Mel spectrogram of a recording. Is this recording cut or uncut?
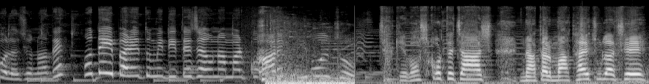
cut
